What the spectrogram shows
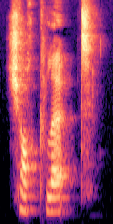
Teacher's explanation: chocolate two syllables not chocolate chocolate two syllables in English and that second syllable is an uh it's a schwa · Chocolate, two syllables. Choc-late. Not choco-late, cho-co-la-te.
